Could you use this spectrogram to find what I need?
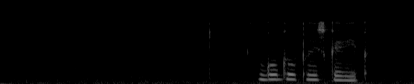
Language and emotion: Russian, neutral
